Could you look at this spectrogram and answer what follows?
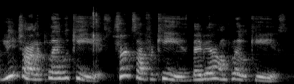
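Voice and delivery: ordinary delivery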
